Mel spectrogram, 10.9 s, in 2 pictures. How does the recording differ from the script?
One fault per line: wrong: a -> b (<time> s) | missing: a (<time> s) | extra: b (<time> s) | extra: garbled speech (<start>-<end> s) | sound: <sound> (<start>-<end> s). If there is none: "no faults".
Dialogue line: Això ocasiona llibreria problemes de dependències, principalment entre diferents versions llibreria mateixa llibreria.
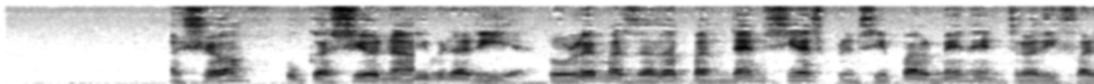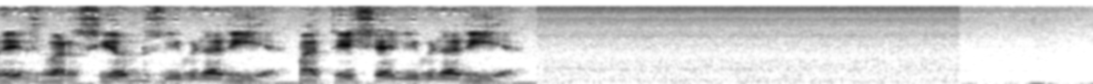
no faults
